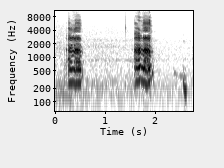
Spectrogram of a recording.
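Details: A 7.5-month-old male pet blue-and-gold macaw, in a harness on a car day trip, repeats "hello" in different accents. Here it says a harsh, raspy "hello" twice, about a second apart, each word lasting under half a second.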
